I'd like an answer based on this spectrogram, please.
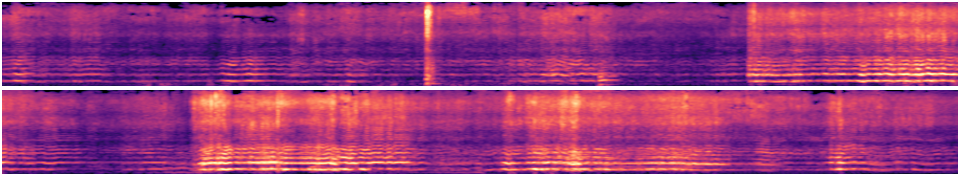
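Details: Hornet in flight alongside wasps and honey bees, giving a droning, harmonic-rich buzz that rises in bursts around eight, twelve and fifteen seconds as insects pass near, plus a single sharp click near four seconds.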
